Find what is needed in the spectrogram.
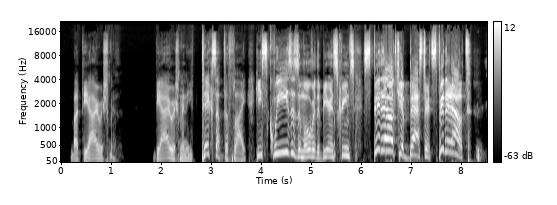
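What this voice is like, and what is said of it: Put-on Irish accent. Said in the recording (Hebrew): “במבטא אירי”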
